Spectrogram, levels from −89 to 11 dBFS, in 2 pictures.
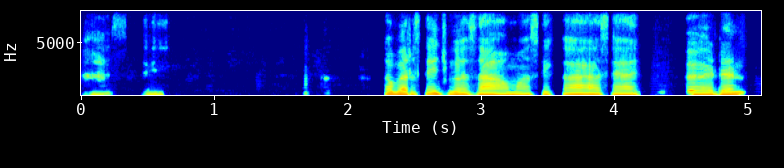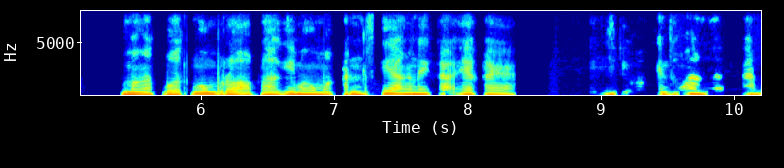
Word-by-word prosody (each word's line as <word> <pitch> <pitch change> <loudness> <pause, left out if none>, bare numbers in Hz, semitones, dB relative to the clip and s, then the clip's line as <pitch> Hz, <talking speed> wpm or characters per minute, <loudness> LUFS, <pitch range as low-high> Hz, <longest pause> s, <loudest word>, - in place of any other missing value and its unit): Pasti. 140 0 -11 1.0
Heeh. 415 +9 -24 0.4
Kabar 210 -2 +3
saya 225 0 0
juga 205 -1 0
sama 175 -1 +1
sih, 190 - -6
Kak, 200 0 +1
sehat 180 -2 -2
juga 350 - -5 0.2
dan 170 -1 +3 0.5
semangat 175 0 +4
buat 165 0 +3
ngobrol 155 +3 +3
apalagi 160 +1 +1
mau 190 - +4
makan 170 0 0
siang 245 -2 +3
nih, 215 - +3
Kak, - - -4
ya, 205 - +3
Kak, 200 - 0
ya, 180 - -3 0.6
jadi 190 - -36
jadi - - -24
makin 170 - -6
semangat 235 - 0
kan? 195 +1 -2
185 Hz, 165 wpm, -21 LUFS, 165-210 Hz, 1.0 s, semangat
